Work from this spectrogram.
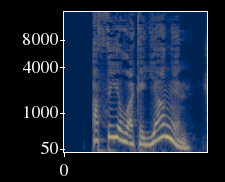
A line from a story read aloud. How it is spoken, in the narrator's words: she said, and what would have been a cackle now sounded like a young woman's laugh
